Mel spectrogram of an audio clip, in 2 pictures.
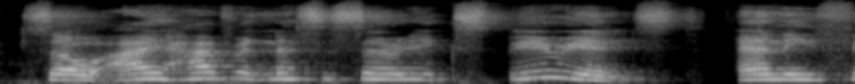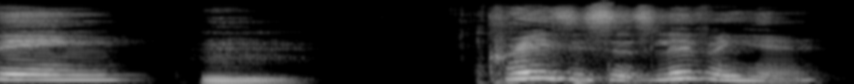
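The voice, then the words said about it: Foreign-born speaker's accent. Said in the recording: “I was born in another country and my accent's different”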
